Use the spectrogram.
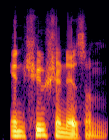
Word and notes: intuitionism: American English

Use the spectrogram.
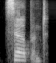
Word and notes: serpent: Indian

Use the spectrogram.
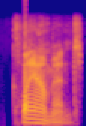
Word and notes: clamant: American English

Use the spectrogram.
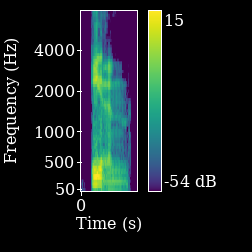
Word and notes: aeon: British English

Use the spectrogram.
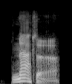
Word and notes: natter: British English

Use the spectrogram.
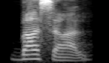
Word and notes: basal: Indian

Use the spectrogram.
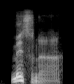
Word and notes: Mishnah: British English

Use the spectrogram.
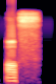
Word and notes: off: British English

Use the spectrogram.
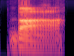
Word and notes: BAA: British English

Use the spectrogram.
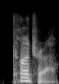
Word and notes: contra: American English

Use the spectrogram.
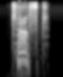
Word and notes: tuft: British English

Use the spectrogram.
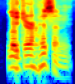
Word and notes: lederhosen: American English

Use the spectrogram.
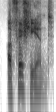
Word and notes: officiant: American English

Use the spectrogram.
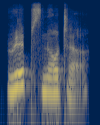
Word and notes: Ripsnorter: Indian

